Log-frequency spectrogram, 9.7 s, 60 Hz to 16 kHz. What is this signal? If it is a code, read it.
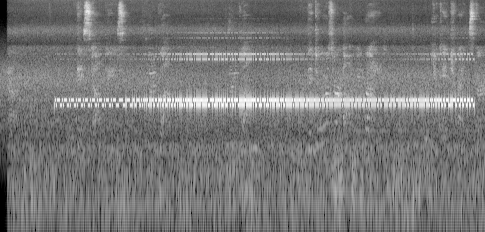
NAVTEX (SITOR-B), 100 baud, 170 Hz shift, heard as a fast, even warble, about 1360 Hz centre, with fading and the noise inside a subway train. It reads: ZCZC OL70 NAV WARNING 338. BUOY IN PSN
